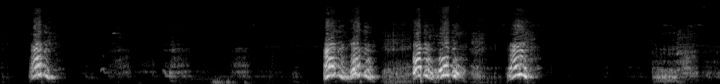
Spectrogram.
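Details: Cane Corso barking during an attack demonstration: deep, forceful single barks, then a burst of three or four rapid harsh barks, a final loud bark and a low rumbling growl.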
